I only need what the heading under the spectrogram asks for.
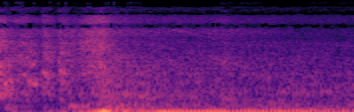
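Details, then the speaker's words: Van engine, repeatedly overheated, reassembled after repair, first start: cranks, catches quickly and settles into a low, even, quiet idle with no tick, purring; little or no smoke. "it sounds like a a purring kitten I don't even hear a tick that is surprisingly quiet"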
